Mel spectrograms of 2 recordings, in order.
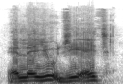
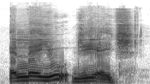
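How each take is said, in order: The two takes are said the same way.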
